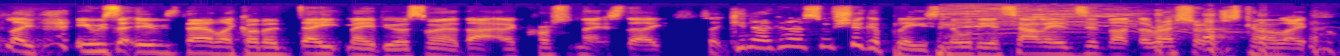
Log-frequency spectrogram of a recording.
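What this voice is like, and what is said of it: Usual voice. Nothing is said of it.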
